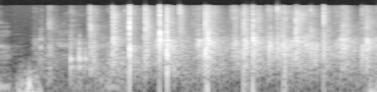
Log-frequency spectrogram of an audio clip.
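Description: A small audience applauding, the clapping starting about half a second in.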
